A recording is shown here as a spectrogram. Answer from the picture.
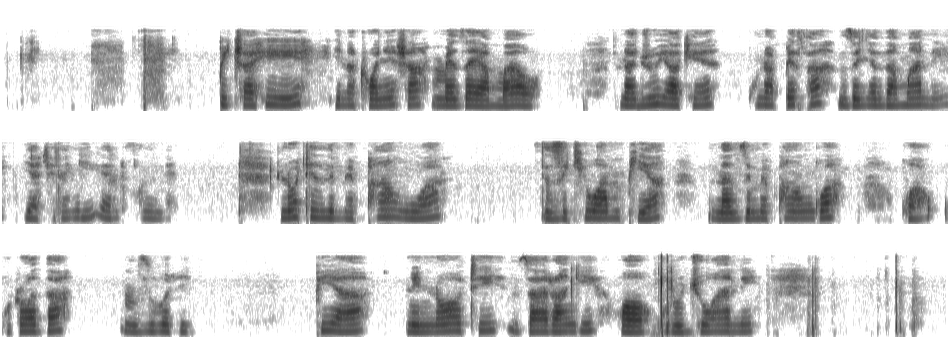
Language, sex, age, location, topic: Swahili, female, 18-24, Nakuru, finance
